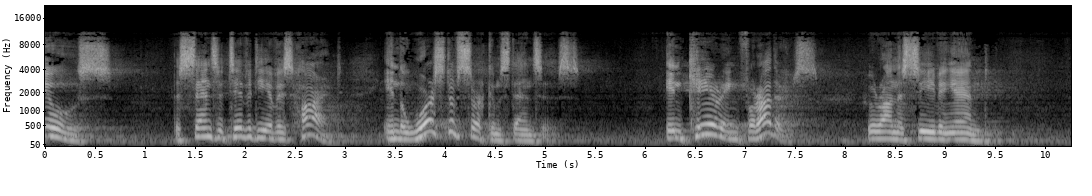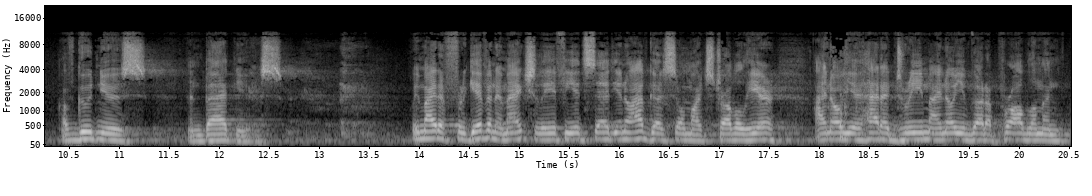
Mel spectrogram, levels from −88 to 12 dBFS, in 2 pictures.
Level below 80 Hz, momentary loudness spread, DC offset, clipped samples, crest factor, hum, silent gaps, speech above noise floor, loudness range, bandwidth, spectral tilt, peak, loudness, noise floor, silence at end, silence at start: -64 dBFS; 13 LU; under 0.1%; under 0.1%; 20 dB; none; none; 30 dB; 3 LU; 11.5 kHz; -3 dB/octave; -2 dBFS; -19 LUFS; -50 dBFS; 0 s; 0 s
